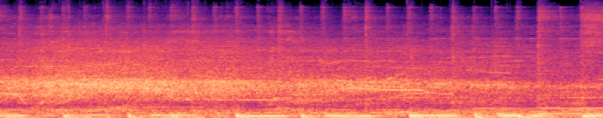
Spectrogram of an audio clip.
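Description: Live pop music from an arena PA, with a heavy pulsing bass line, and a large crowd cheering and singing along, heard from high in the stands.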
